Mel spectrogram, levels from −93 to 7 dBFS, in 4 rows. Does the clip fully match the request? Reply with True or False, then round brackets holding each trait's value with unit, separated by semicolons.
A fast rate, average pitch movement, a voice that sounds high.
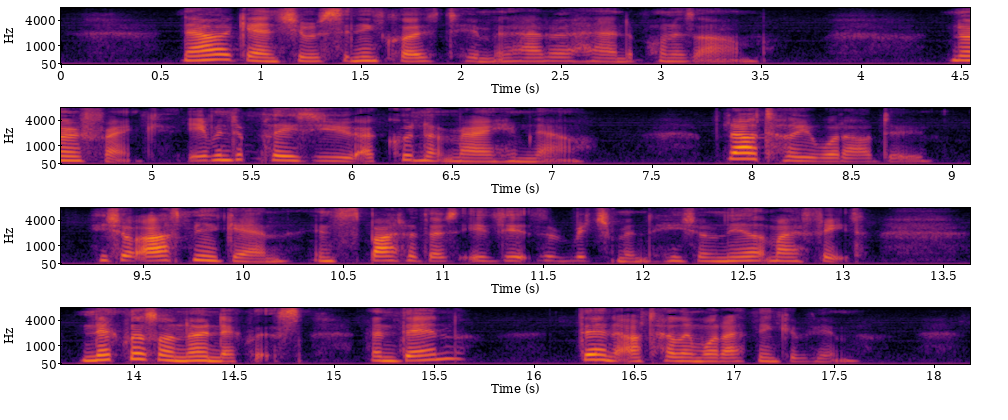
True (220 wpm; 3.3 semitones; 205 Hz)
